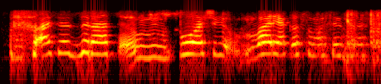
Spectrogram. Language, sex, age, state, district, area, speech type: Kashmiri, female, 30-45, Jammu and Kashmir, Ganderbal, rural, conversation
